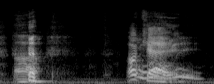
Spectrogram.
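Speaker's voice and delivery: ordinary delivery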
